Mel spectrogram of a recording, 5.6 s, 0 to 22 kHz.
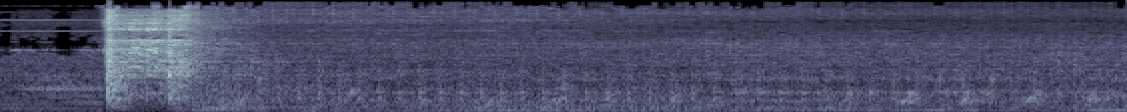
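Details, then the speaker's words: Suzuki DF30A outboard after maintenance, run nearly 10 minutes until thermostat opened (temp rose to 160°F, settled 147°F): clunk as it catches, then quiet steady idle, no hunting, knocking or leaks. "you want to start it up and run it. And you want to run it till it gets hot enough so that thermostat opens, so you can tell if that's going to leak or not."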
